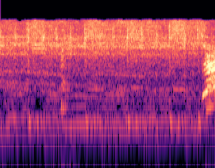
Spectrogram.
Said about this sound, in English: Bless you. God bless you, my child,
